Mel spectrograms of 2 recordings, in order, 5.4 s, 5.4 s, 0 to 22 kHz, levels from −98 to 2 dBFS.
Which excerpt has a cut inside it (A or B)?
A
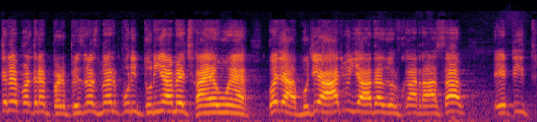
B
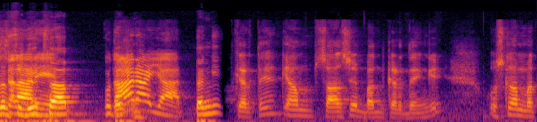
B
